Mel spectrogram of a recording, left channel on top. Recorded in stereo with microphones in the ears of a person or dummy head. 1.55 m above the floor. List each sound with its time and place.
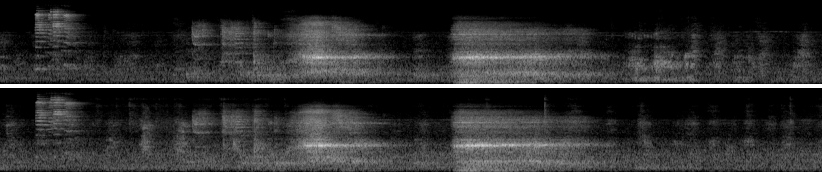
0.3 s a squeak: 55° left (ahead or behind), 0.9 m
1.9 s breathing: 50° left (ahead or behind), 1.0 m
